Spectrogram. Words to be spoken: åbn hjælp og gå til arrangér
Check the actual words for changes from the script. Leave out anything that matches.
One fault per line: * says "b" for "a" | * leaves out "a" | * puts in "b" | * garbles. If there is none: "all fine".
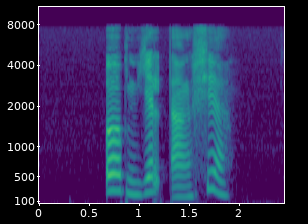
* leaves out "og gå til"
